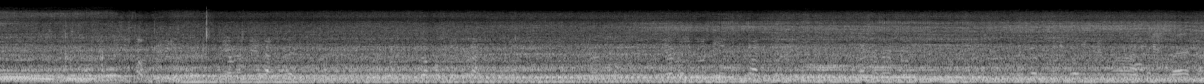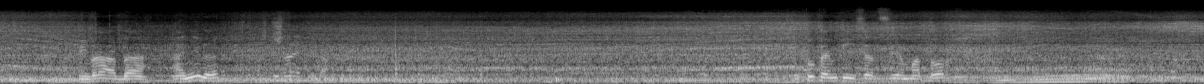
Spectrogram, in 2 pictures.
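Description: An off-road vehicle's engine roars and strains loudly.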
